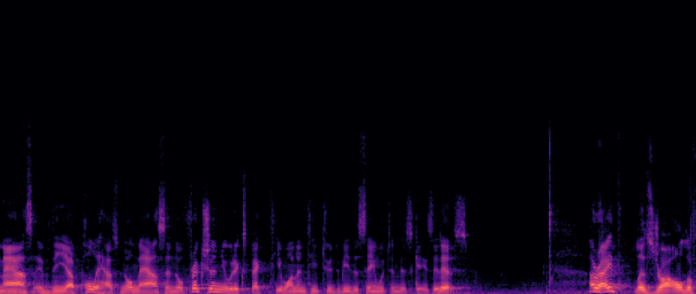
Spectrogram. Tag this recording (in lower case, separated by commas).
speech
